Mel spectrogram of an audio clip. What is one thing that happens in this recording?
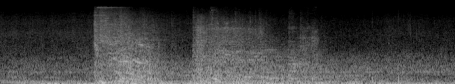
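A heavy lid scrapes and slides open.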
